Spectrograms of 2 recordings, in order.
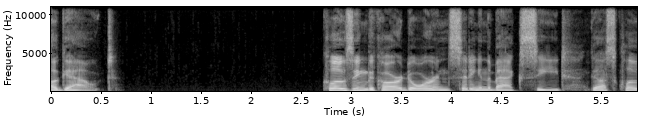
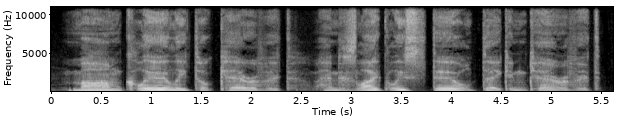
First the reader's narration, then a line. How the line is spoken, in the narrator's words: Gus muttered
